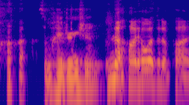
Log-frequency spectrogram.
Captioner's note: laughs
